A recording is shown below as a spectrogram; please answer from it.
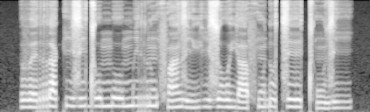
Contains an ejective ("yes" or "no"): no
